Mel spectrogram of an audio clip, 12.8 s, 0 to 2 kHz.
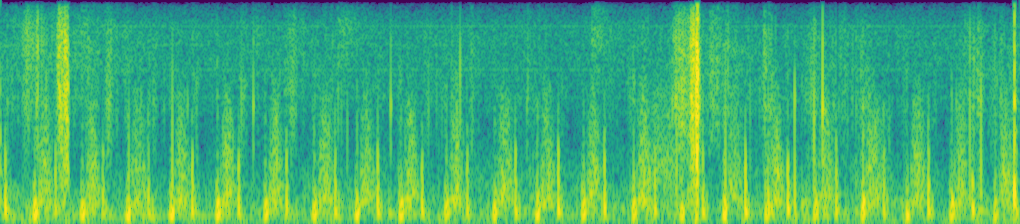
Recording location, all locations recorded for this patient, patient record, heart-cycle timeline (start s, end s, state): tricuspid valve (TV)
aortic valve (AV)+pulmonary valve (PV)+tricuspid valve (TV)+mitral valve (MV)
#Age: Child
#Sex: Male
#Height: 111.0 cm
#Weight: 18.3 kg
#Pregnancy status: False
#Murmur: Present
#Murmur locations: aortic valve (AV)+mitral valve (MV)+pulmonary valve (PV)+tricuspid valve (TV)
#Most audible location: tricuspid valve (TV)
#Systolic murmur timing: Mid-systolic
#Systolic murmur shape: Diamond
#Systolic murmur grading: III/VI or higher
#Systolic murmur pitch: Medium
#Systolic murmur quality: Harsh
#Diastolic murmur timing: nan
#Diastolic murmur shape: nan
#Diastolic murmur grading: nan
#Diastolic murmur pitch: nan
#Diastolic murmur quality: nan
#Outcome: Abnormal
#Campaign: 2015 screening campaign
0.00	1.54	unannotated
1.54	1.72	S1
1.72	1.82	systole
1.82	1.96	S2
1.96	2.09	diastole
2.09	2.26	S1
2.26	2.38	systole
2.38	2.48	S2
2.48	2.68	diastole
2.68	2.84	S1
2.84	2.94	systole
2.94	3.06	S2
3.06	3.26	diastole
3.26	3.42	S1
3.42	3.53	systole
3.53	3.66	S2
3.66	3.86	diastole
3.86	4.00	S1
4.00	4.16	systole
4.16	4.26	S2
4.26	4.41	diastole
4.41	4.53	S1
4.53	4.68	systole
4.68	4.78	S2
4.78	4.96	diastole
4.96	5.09	S1
5.09	5.23	systole
5.23	5.34	S2
5.34	5.53	diastole
5.53	5.65	S1
5.65	5.79	systole
5.79	5.90	S2
5.90	6.14	diastole
6.14	6.28	S1
6.28	6.42	systole
6.42	6.52	S2
6.52	6.67	diastole
6.67	6.80	S1
6.80	6.93	systole
6.93	7.06	S2
7.06	7.24	diastole
7.24	7.37	S1
7.37	7.51	systole
7.51	7.64	S2
7.64	7.88	diastole
7.88	8.02	S1
8.02	8.16	systole
8.16	8.26	S2
8.26	8.48	diastole
8.48	8.62	S1
8.62	12.75	unannotated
